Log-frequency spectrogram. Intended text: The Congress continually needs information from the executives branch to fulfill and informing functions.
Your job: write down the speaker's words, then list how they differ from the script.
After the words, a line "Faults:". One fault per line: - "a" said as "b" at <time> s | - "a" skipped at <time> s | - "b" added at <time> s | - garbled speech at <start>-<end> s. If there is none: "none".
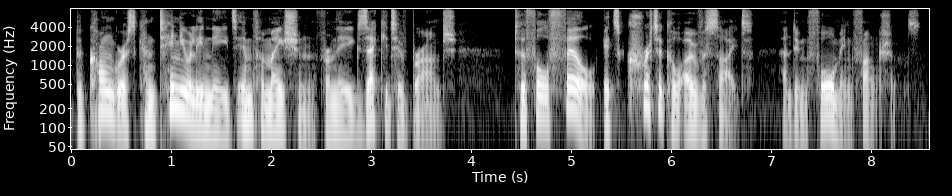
The Congress continually needs information from the executive branch to fulfill its critical oversight and informing functions.
Faults:
- "executives" said as "executive" at 2.8 s
- "its critical oversight" added at 5.3 s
